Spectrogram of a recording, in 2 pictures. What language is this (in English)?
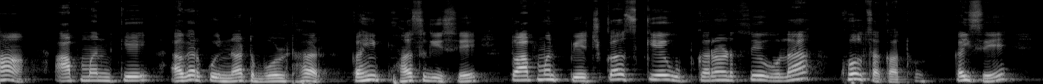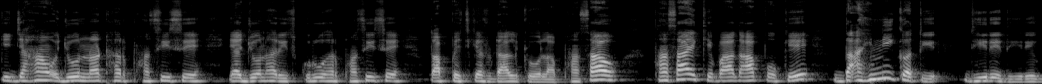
Korwa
